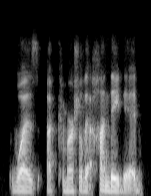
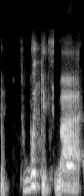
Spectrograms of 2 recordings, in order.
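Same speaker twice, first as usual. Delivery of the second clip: slow Boston drawl on "wicked smart"; Boston accent; 5 semitones higher, much slower than usual. Retold or imitated. Host imitating Boston slang at work. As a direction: stretch it out like a Bostonian. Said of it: "ran around work doing that".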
